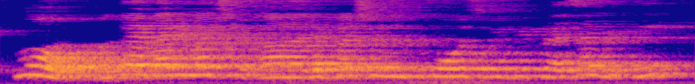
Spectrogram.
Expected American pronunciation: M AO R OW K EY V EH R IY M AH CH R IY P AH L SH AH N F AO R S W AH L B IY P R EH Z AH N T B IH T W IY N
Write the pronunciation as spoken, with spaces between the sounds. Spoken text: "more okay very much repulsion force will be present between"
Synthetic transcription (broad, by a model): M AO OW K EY V EH R IY M AH CH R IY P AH SH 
